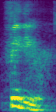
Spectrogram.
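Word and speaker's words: فيديو: ভিডিওটা চলতেছে কিনা আলফিদিশ ভিডিও ফিদিও যখন আরবিতে বলা হয় তখন তোখানে ভি থাকে না বি যেটা সেটাকে ওরা ফায়ে উচ্চারণ করা হয় ঠিক আছে বলতে চলতেছে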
